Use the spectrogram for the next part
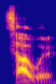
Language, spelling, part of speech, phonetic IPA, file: Polish, cały, adjective, [ˈt͡sawɨ], Pl-cały.ogg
